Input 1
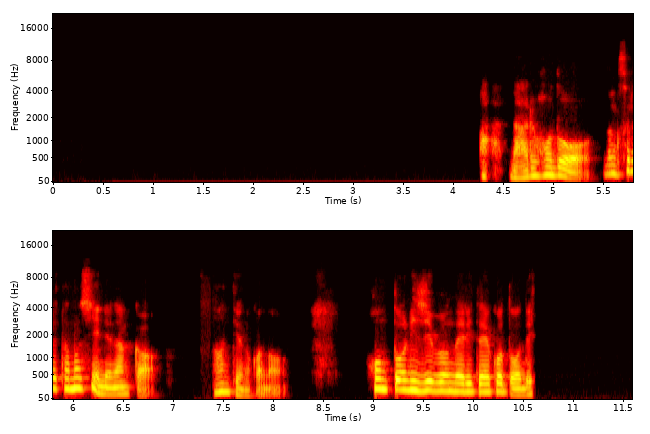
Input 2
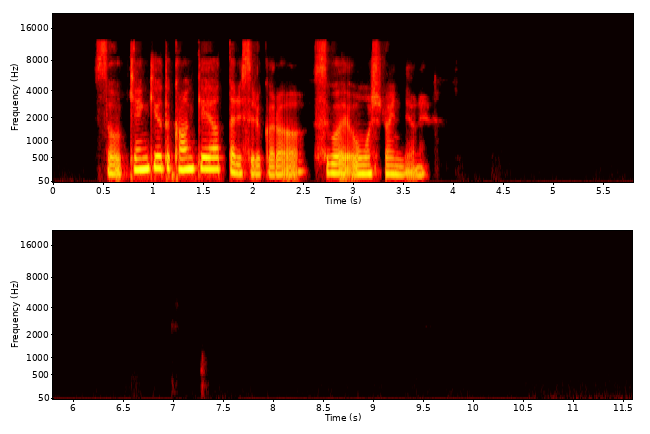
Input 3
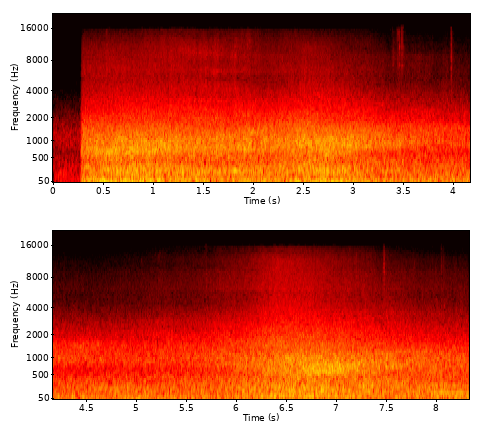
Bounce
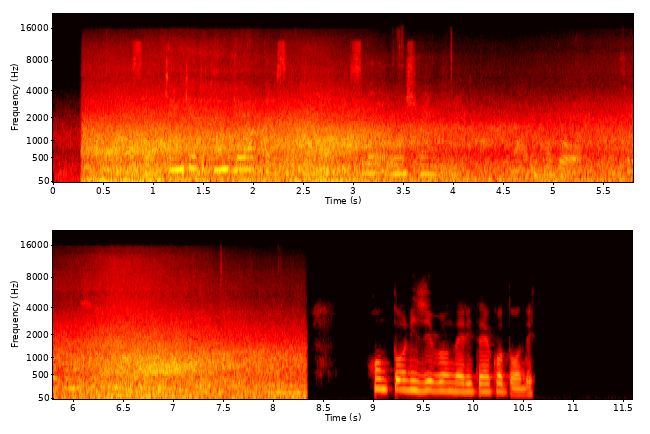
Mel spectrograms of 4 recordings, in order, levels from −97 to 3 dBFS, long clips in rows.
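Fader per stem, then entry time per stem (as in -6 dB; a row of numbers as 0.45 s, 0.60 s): -13.5 dB, -7.0 dB, +2.0 dB; 0.00 s, 0.35 s, 0.00 s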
